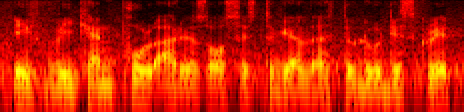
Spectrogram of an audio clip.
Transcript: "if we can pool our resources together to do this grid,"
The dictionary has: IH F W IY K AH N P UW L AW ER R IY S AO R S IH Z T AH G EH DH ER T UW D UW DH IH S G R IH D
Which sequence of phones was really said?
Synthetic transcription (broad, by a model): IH F W IY K AH N P UW L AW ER R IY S AO S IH S T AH G EH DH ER T UW D UW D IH S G R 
